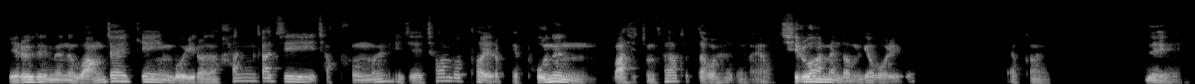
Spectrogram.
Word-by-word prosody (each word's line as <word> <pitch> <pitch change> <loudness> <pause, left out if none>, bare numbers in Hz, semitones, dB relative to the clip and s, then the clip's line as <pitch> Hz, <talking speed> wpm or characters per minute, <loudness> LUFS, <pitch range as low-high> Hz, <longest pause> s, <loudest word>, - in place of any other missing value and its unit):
예를 115 +5 +6
들면은 110 -6 +1
왕좌의 120 - +2
게임 115 -6 0
뭐 85 -2 +4
이런 85 +1 0
1 155 +1 -6
가지 130 -7 0
작품을 110 +7 -5
이제 80 -2 -5
처음부터 160 -2 -2
이렇게 - - -3 0.2
보는 110 - +4 0.2
맛이 85 +2 +2
좀 85 -1 -7
사라졌다고 90 -9 -4
해야 105 - -9
되나요. 80 -3 -11
지루하면 120 -2 +5
넘겨버리고. 80 0 -3 1.0
약간 80 -1 -10 0.9
네. 85 -7 -2
105 Hz, 270 characters per minute, -23 LUFS, 85-130 Hz, 1.0 s, 예를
